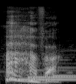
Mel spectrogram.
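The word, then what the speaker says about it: אהבה: On le prononce ahava.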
